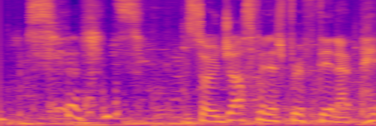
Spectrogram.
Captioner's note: laughs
